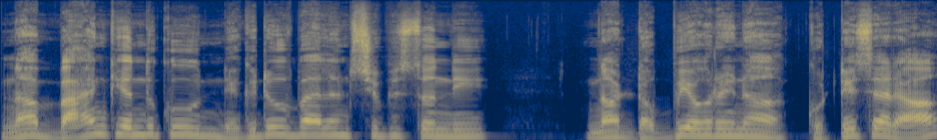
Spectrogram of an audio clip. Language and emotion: Telugu, fearful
